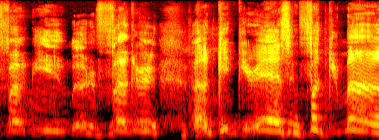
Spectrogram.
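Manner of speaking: put-on very high, furious, riled-up drunken yelling. Telling how a polite man threw out a drunk guy; mimicking a riled-up drunk guy. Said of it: "The guy'd be like".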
